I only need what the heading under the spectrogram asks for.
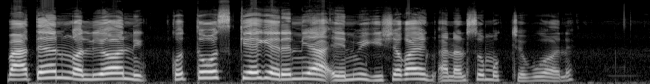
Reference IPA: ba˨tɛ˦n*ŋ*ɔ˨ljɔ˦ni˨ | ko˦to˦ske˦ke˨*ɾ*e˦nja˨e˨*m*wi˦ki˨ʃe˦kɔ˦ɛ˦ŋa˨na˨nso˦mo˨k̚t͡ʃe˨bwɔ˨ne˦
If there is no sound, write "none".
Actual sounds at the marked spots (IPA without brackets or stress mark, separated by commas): ŋ, ɾ, n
